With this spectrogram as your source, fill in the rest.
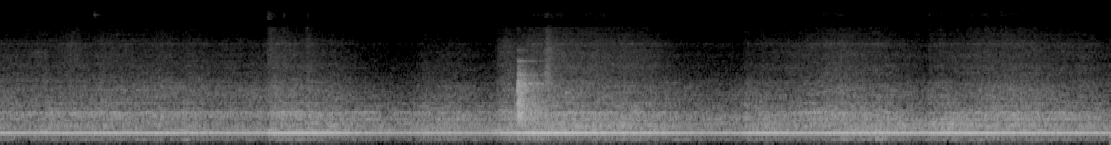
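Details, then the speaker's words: Off-grid wood-fired boiler just lit with cold start button engaged, blower running hard: a steady, even mid-pitched drone with clunks of wood being loaded; normal cold-start blower operation. "Okay, so you can kind of hear it. That's because we first started up, there's a cold start button you can push, and it just gets the blower going really good."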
